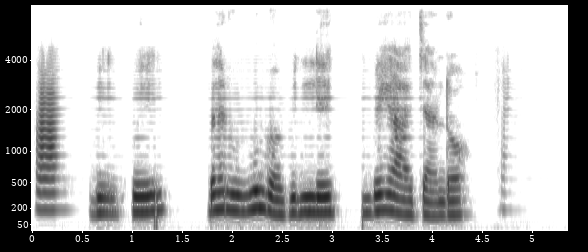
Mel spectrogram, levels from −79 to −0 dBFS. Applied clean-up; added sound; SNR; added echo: neural mask model DeepFilterNet 3.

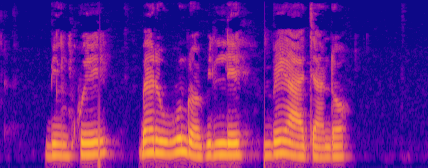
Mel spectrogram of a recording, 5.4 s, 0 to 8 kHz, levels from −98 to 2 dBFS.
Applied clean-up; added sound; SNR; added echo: none; none; none; none.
